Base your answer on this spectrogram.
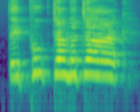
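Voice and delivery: put-on two girls shouting the reveal; girls shouted. A narrator's reading. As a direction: shout it like excited little girls. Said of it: "Fiona and Josephine shouted".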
